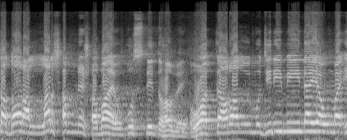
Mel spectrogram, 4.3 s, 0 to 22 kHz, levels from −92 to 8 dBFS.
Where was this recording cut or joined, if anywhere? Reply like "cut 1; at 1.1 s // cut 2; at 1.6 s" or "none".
cut 1; at 2.3 s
